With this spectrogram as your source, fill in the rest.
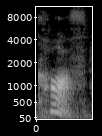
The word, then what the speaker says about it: cough: speaker to remember that we have odd uses of GH also like cough and a which neither of which have a g sound I know right through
